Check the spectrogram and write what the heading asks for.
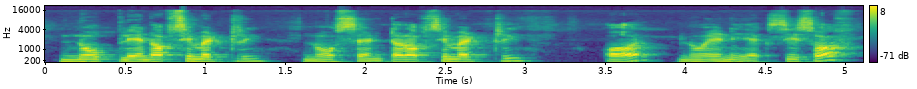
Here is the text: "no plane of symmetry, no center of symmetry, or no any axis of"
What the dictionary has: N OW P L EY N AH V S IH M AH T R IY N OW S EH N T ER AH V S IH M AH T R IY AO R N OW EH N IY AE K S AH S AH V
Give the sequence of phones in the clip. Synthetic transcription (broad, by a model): N OW P L EY N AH P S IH M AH T R IY N OW S EH N T ER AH P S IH M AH T R IY AO R N OW EH N IY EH K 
